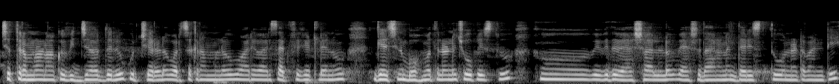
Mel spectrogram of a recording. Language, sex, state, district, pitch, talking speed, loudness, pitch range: Telugu, female, Andhra Pradesh, Srikakulam, 220 Hz, 155 wpm, -16 LUFS, 210-230 Hz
